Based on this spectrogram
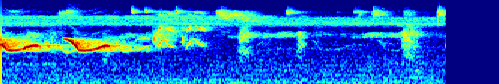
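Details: Spectacled thrush singing in the wild at Serra do Navio, Amapá, in the Brazilian Amazon rainforest: a few clear, rich whistled phrases slurring up and down, then softer notes, over a steady high insect drone.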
